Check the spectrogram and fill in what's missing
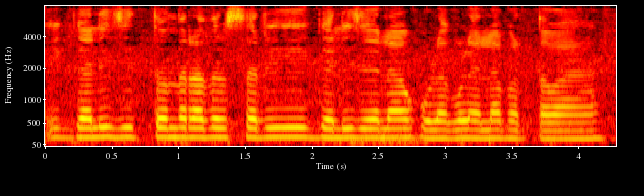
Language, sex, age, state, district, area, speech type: Kannada, female, 45-60, Karnataka, Bidar, urban, spontaneous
